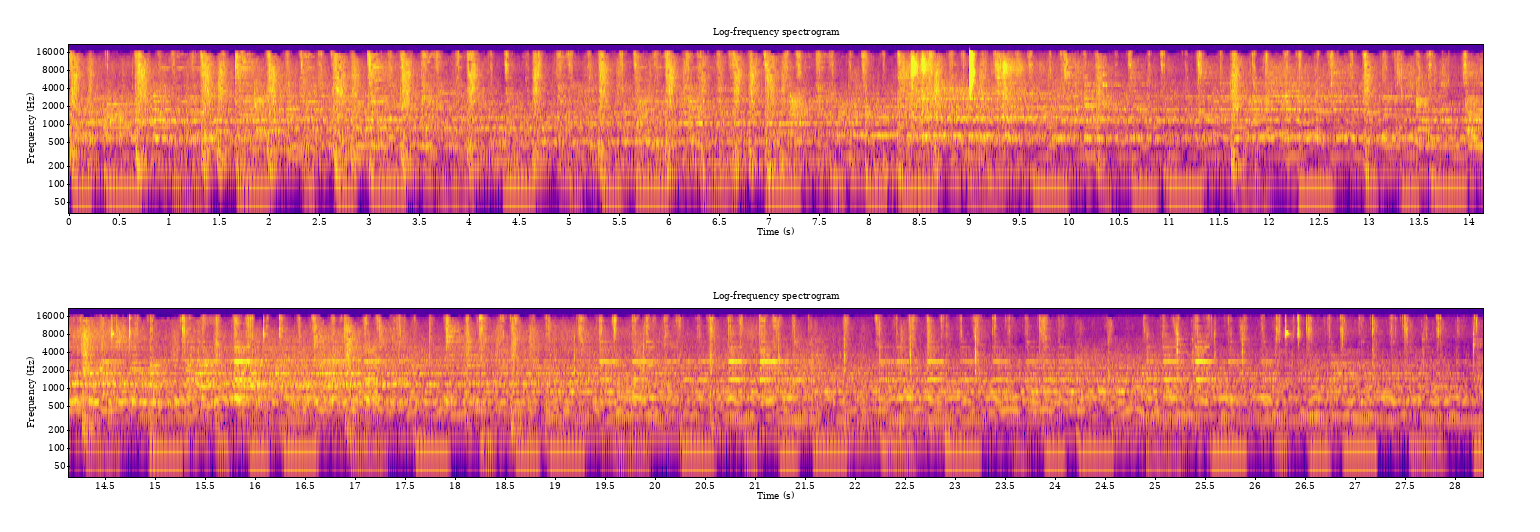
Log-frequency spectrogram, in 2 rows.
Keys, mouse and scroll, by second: 0.0 Tab, 0.0 Return, 0.0 typing, 6.8 super+2, 17.1-28.1 drag.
